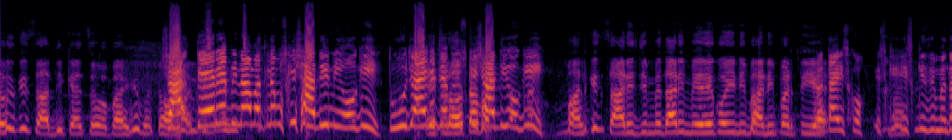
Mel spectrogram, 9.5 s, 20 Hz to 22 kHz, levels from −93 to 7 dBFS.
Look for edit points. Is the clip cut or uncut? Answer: uncut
